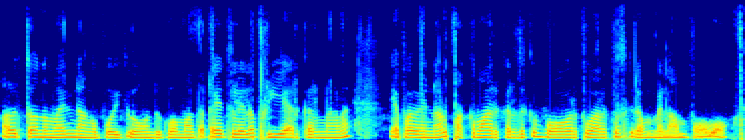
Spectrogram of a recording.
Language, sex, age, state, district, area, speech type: Tamil, female, 45-60, Tamil Nadu, Erode, rural, spontaneous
